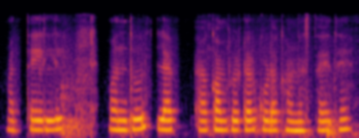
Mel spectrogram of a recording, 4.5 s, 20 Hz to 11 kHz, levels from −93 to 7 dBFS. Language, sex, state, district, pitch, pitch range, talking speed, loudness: Kannada, female, Karnataka, Bidar, 225 Hz, 220-235 Hz, 120 wpm, -16 LUFS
